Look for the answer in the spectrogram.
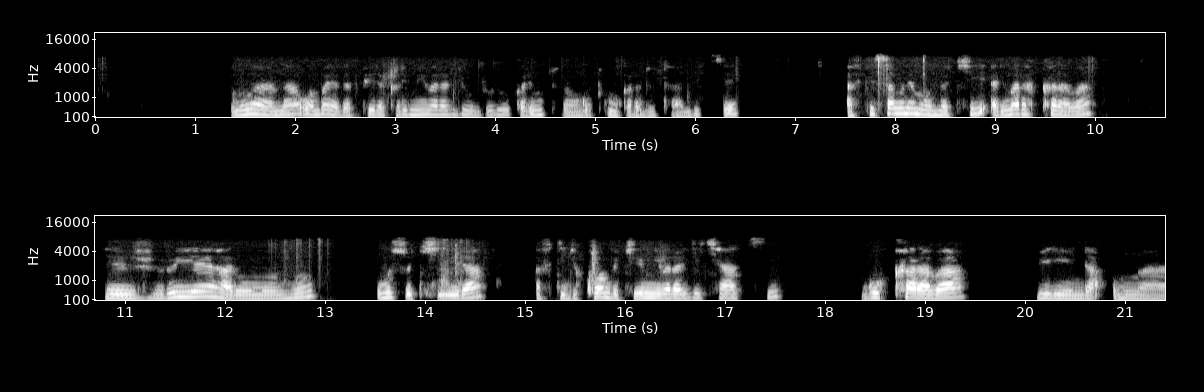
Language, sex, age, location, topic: Kinyarwanda, female, 36-49, Kigali, health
